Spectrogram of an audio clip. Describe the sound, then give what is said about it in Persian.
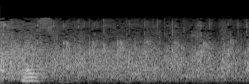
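Audience applause fills the stretch as a dense, even clatter of many hands clapping, with a voice heard briefly near the start. “همه دست میزنن آفرین”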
